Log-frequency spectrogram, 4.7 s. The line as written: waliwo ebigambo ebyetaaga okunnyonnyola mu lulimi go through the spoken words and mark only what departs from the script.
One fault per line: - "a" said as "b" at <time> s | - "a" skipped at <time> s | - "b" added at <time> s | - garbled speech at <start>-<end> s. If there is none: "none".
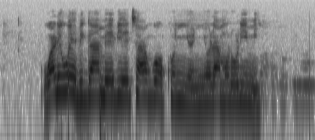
none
